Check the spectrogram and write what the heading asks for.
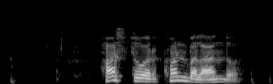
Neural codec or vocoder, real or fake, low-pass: codec, 16 kHz, 16 kbps, FunCodec, trained on Chinese and English, 50 frames a second; fake; 5.4 kHz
